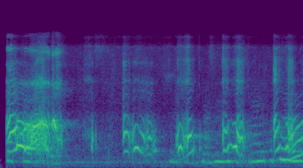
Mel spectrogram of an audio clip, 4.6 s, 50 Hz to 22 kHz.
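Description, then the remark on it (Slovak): A newborn baby cries on 28 July, the day of its birth, in a series of short, wavering wails separated by brief gasps, loud at first and then coming in repeated bursts. “28. júla sa ozval tento plač.”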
